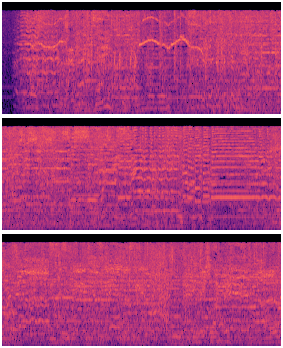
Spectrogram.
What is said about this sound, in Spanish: de todas maneras ahí están sonando los mariachis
